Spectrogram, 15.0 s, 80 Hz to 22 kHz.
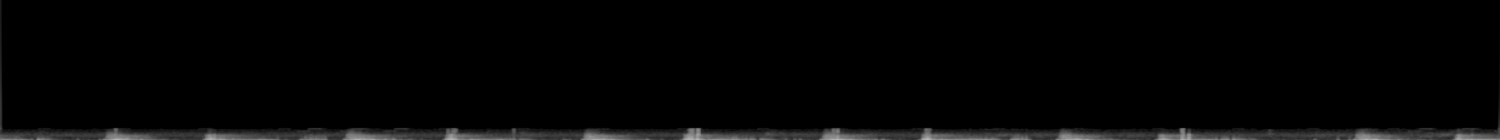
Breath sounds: Inhalation: 0.95-1.73 s, 3.41-4.25 s, 5.76-6.66 s, 8.17-8.94 s, 10.59-11.38 s, 13.54-14.48 s
Exhalation: 1.97-2.90 s, 4.39-5.46 s, 6.78-8.14 s, 9.19-10.38 s, 11.59-12.69 s
Wheeze: 2.29-2.85 s, 9.52-10.02 s
Rhonchi: 4.39-5.42 s, 6.78-7.88 s, 11.55-12.64 s

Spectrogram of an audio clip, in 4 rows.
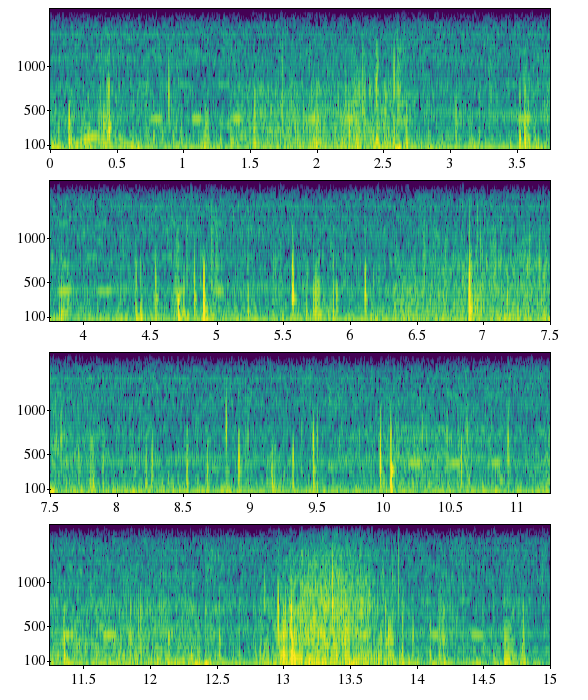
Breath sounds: Inhalation: 1.42-2.68 s, 6.19-6.91 s, 11.33-12.58 s
Exhalation: 6.91-7.59 s

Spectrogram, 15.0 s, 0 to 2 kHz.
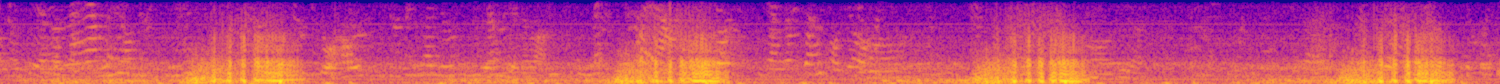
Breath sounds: Inhalation: 1.76-2.27 s, 5.76-6.52 s, 8.99-10.14 s, 12.93-13.86 s
Exhalation: 2.27-3.38 s, 6.52-7.66 s, 10.14-11.33 s, 13.86-14.73 s

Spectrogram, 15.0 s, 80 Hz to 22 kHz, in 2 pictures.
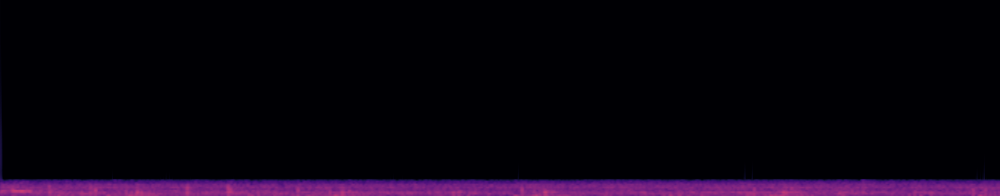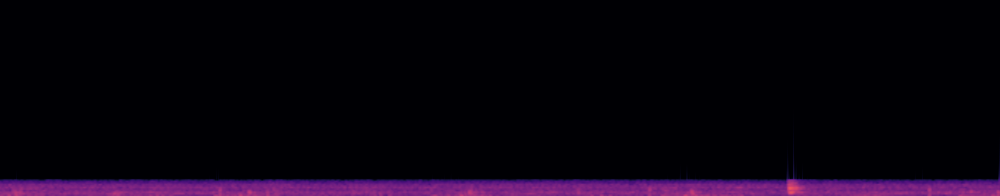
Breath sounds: Inhalation: 0.70-1.35 s, 2.24-2.89 s, 3.83-4.48 s, 5.67-6.32 s, 7.39-8.04 s, 9.08-9.73 s, 10.75-11.39 s, 12.54-13.19 s

